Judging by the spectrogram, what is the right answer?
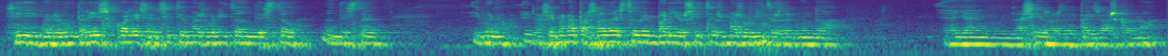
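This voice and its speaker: A man with a Basque accent, an author telling stories to an audience in a relaxed, laughing way with many restarts. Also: medium pitch, normal speed, crowd noise. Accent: Spanish, Basque. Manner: storytelling with laughs and frequent restarts. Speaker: book author giving a talk. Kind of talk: relaxed anecdotal talk to an audience. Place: club hall with audience. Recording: echoey room, faint ambience.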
